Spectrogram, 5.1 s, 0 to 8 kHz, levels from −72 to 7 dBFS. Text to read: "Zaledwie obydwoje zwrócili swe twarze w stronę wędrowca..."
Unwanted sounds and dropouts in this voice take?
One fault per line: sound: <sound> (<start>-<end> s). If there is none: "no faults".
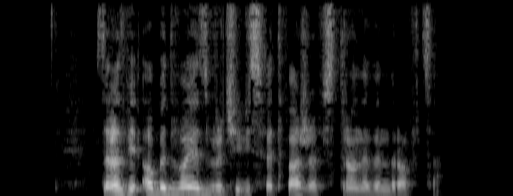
no faults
